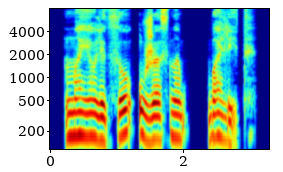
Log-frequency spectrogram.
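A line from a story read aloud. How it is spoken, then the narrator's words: Whispering. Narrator (Russian): прошептала Мэгги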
